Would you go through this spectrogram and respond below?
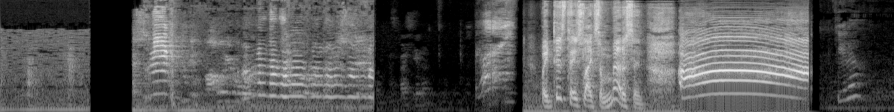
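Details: Domestic cat in a funny cat compilation giving loud, drawn-out, harmonically rich meows. The final one is long and arched, rising then falling, with human speech heard between the calls.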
